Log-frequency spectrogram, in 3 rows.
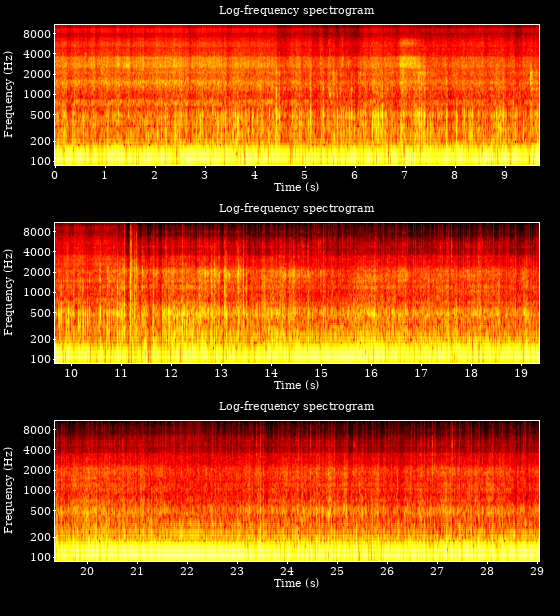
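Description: The Kitfox's Rotax 582 two-stroke twin engine runs steadily at low power with a deep hum. A rushing airflow noise fades after a single click about eleven seconds in, as the plane moves along the runway.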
